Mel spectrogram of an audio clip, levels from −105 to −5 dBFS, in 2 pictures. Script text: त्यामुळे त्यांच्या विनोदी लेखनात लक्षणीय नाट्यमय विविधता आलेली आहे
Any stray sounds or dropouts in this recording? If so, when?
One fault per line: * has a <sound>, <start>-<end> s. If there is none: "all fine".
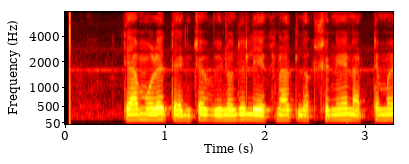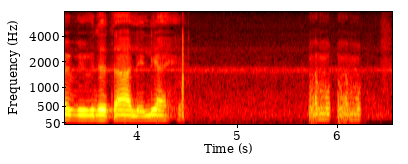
* has a laugh, 5.7-6.2 s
